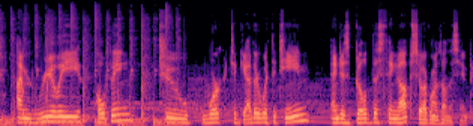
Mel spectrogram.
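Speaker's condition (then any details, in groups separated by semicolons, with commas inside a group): No condition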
